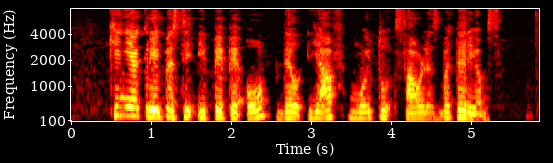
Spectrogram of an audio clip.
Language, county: Lithuanian, Vilnius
